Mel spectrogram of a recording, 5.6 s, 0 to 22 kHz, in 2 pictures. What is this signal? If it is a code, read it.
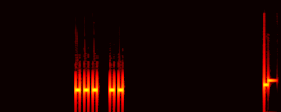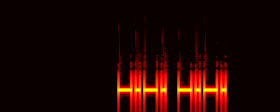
Morse code, heard as a keyed tone, about 28 wpm, 700 Hz. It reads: SI CC
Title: Top Two Letter Combinations in Words 28wpm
